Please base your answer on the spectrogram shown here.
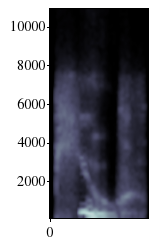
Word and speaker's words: pew: Pew. Your tongue starts very high, like you're going to say you.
